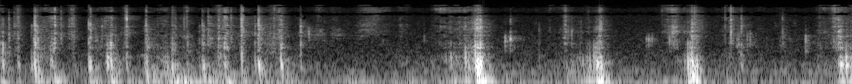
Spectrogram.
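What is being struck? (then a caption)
Solid bar of soap. Long nails scratch and tap a solid yellow bar of soap held in the hand. A fast run of dry clicks and scratches comes first, then settles into softer, quieter scraping. A few sharper, louder ticks break through near the end.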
